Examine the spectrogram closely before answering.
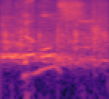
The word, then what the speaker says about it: Demos: Let's meet our first player, Athena Demos, I believe is how you pronounce her name. 25-year-old criminal justice graduate. Demos? Did I say it right? Yeah, you did.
